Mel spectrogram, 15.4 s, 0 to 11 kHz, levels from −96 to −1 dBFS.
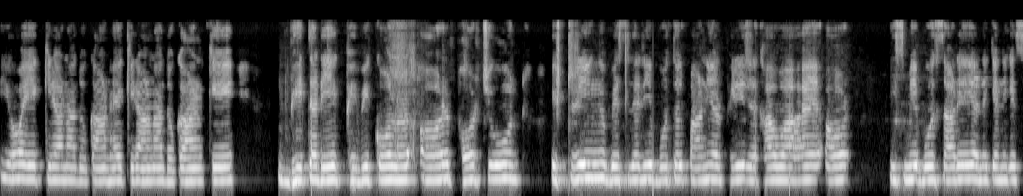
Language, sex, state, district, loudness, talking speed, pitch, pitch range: Hindi, male, Bihar, Kishanganj, -17 LUFS, 115 wpm, 190 Hz, 185-195 Hz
